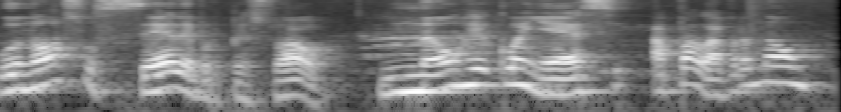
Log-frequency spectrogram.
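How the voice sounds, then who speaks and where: A man's voice: a little high, animated, unhurried, darkish tone, a little hiss or hum. A man co-hosting a family advice talk, explaining patiently and repeating key words for emphasis. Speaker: co-host giving family advice. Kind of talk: casual talk to viewers.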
